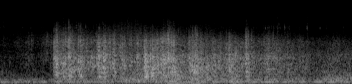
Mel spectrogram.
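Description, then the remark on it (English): Steady, hissing rain starts abruptly and pours on, with a low rumble of thunder rolling underneath; no one speaks. “The weather has let up a little bit, but I just checked satellite imaging and there's a strong low-pressure system that's hovering and watching us about 100 miles south.”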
